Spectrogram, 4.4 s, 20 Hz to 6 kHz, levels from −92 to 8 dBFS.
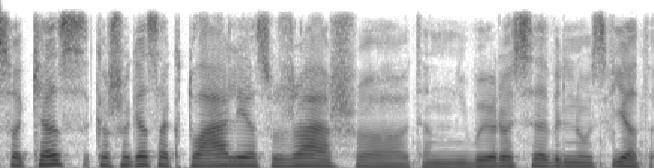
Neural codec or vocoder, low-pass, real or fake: none; 5.4 kHz; real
